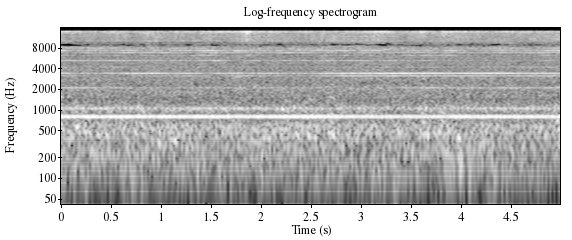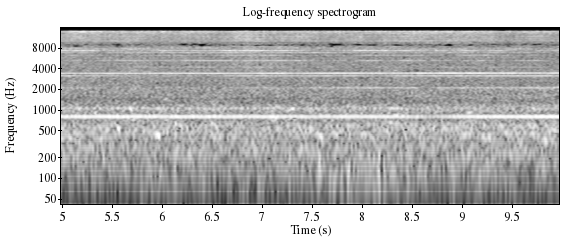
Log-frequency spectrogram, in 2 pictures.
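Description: An aircraft's turbine engine running steadily: a constant whine of several held tones over a loud rushing noise.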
